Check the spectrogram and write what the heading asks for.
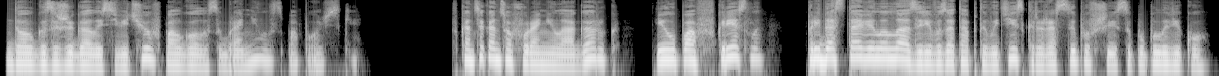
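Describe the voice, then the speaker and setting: A man reading a novel aloud in measured, even narration. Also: on the high side, no echo, clean studio sound. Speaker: audiobook narrator.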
